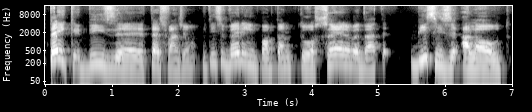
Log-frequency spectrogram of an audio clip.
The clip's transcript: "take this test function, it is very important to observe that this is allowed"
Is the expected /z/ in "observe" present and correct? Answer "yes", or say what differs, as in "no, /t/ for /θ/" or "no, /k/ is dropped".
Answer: no, /s/ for /z/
